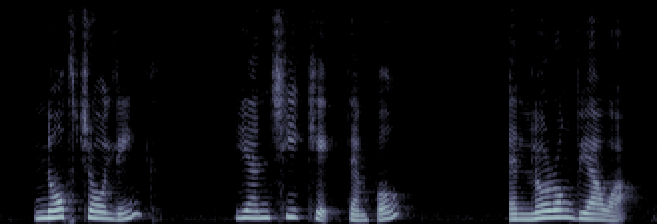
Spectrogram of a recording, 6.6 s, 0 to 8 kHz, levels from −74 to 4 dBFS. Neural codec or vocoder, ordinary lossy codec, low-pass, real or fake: none; none; none; real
